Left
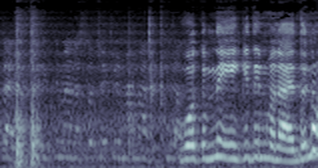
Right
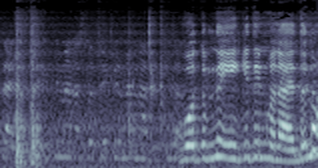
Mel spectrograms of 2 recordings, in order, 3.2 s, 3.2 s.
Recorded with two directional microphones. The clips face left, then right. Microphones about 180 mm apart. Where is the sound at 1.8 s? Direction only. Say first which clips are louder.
Even; 10° left (ahead or behind).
